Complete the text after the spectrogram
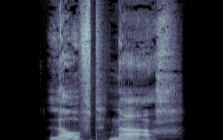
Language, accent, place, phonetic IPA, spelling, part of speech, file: German, Germany, Berlin, [ˌlaʊ̯ft ˈnaːx], lauft nach, verb, De-lauft nach.ogg
- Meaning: inflection of nachlaufen: 1. second-person plural present 2. plural imperative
